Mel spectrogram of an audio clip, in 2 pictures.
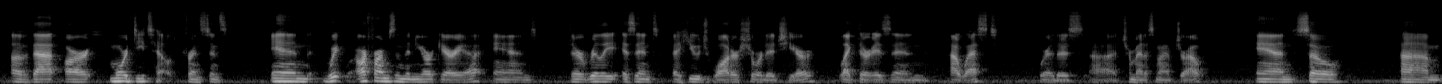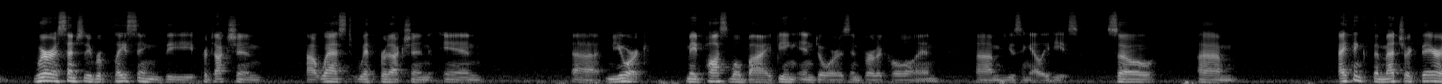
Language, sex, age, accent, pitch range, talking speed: English, male, 30-49, American, 105-130 Hz, 150 wpm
